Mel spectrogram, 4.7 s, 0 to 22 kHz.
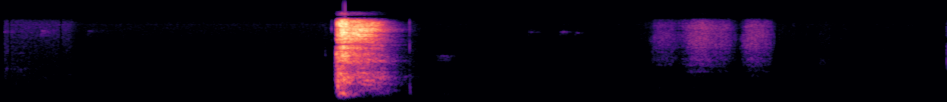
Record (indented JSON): {
  "cough_length": "4.7 s",
  "cough_amplitude": 27493,
  "cough_signal_mean_std_ratio": 0.16,
  "survey_phase": "beta (2021-08-13 to 2022-03-07)",
  "age": "65+",
  "gender": "Female",
  "wearing_mask": "No",
  "symptom_none": true,
  "smoker_status": "Ex-smoker",
  "respiratory_condition_asthma": false,
  "respiratory_condition_other": false,
  "recruitment_source": "REACT",
  "submission_delay": "2 days",
  "covid_test_result": "Negative",
  "covid_test_method": "RT-qPCR"
}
